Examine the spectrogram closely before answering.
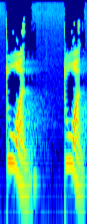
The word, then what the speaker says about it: dun: 그런데 발음은 어떻게 하나요? 뚜언 이걸 없애고 뚜언 은 발음은 살려주고.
